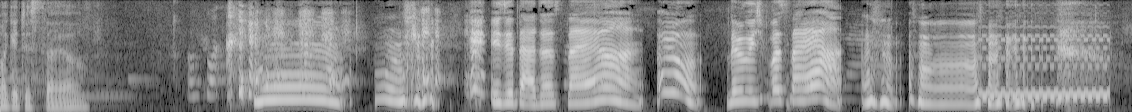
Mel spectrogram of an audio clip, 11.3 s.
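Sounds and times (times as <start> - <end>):
speech: 0.0 - 1.0, 2.5 - 10.3
laughter: 8.6 - 10.9
telephone ringing with an electronic tone: 9.8 - 11.3.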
